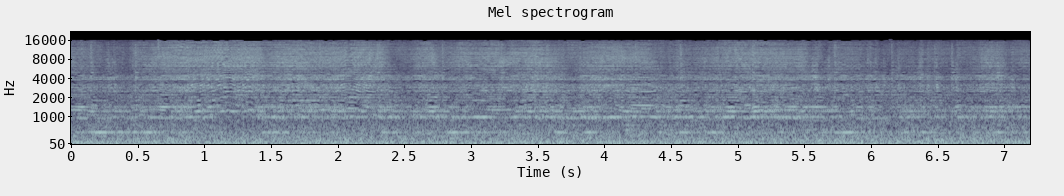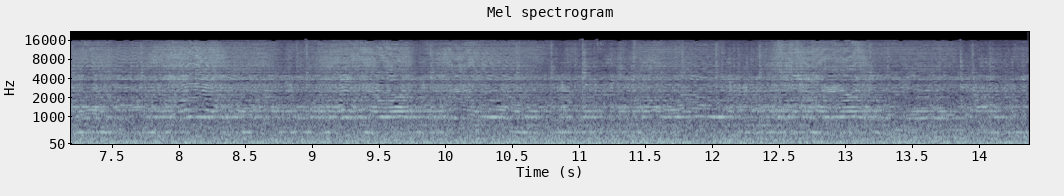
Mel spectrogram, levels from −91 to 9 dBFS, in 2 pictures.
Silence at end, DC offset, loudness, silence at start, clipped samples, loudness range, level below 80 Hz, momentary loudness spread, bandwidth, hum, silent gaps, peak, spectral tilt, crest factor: 0 s; under 0.1%; -15 LUFS; 0 s; under 0.1%; 2 LU; -28 dBFS; 5 LU; 16 kHz; none; none; -2 dBFS; -2 dB/octave; 16 dB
